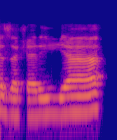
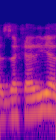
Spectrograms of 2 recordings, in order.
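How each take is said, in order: First: Slow long final aa in زكرياء; hamza added to زكرياء. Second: زكريا with plain open ending; no hamza in زكريا. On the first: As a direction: stretch the end of زكرياء toward hamza. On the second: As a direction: say زكريا briefly, without final stop. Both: Shown as a demonstration. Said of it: "يضيف همزة".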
